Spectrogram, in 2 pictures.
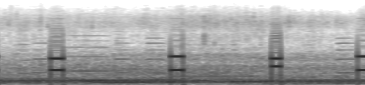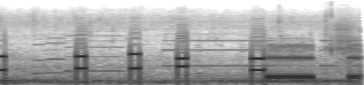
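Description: Touch-tone keypad beeps in the Nancy Drew: Danger By Design video game, about nine separate dual-tone presses spaced irregularly, then a longer steady tone at the end, over a low background hum.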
